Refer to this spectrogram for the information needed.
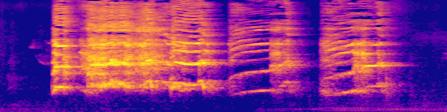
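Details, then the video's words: Crowing rooster of a Pelung and Ketawa Bangkok cross, from Yogyakarta: a loud rasping opening followed by two shorter, falling, stuttering bursts separated by brief pauses. "ayam pelung ketawa bangkok persilangan ayam berkokok"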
